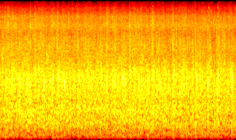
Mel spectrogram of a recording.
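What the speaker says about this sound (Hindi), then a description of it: "तालियां बज जाए इनके लिए" A television quiz-show studio audience applauds steadily for a contestant's elder brother on Kaun Banega Crorepati, a dense, even clapping that holds at a constant level for the full three seconds with no voices over it.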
